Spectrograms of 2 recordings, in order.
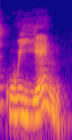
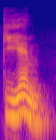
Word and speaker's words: quién: No decimos quién, decimos quién. Hacemos como si la U no existiera.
